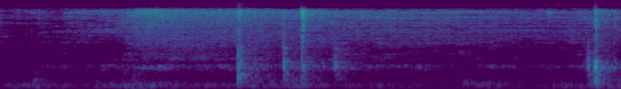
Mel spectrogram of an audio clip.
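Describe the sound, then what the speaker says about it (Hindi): Mixed vegetables go into fried masala in a pan and sizzle quietly, a faint hissing fry with a couple of soft clatters and a sharper knock near the end, heard up close without any speech. "मसाला भून चुका है, अब इसमें ये सब्जी डाल देंगे।"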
